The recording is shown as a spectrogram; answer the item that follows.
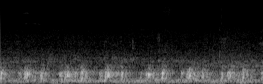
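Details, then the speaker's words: Fast, steady galloping whooshes at roughly 140 a minute from a hospital fetal monitor, the baby's heartbeat, recorded during labor after the mother's waters broke, with her in labor for about 8 hours with painful contractions. "Ito yung sa baby na heartbeat."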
